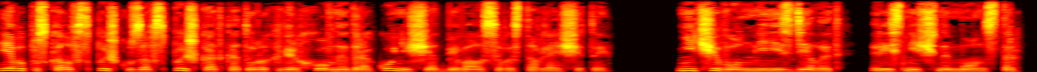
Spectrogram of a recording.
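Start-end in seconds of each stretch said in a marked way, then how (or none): none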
